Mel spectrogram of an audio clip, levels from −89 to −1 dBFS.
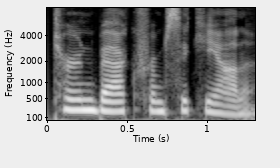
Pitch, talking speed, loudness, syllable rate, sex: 210 Hz, 185 wpm, -16 LUFS, 5.3 syllables/s, female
